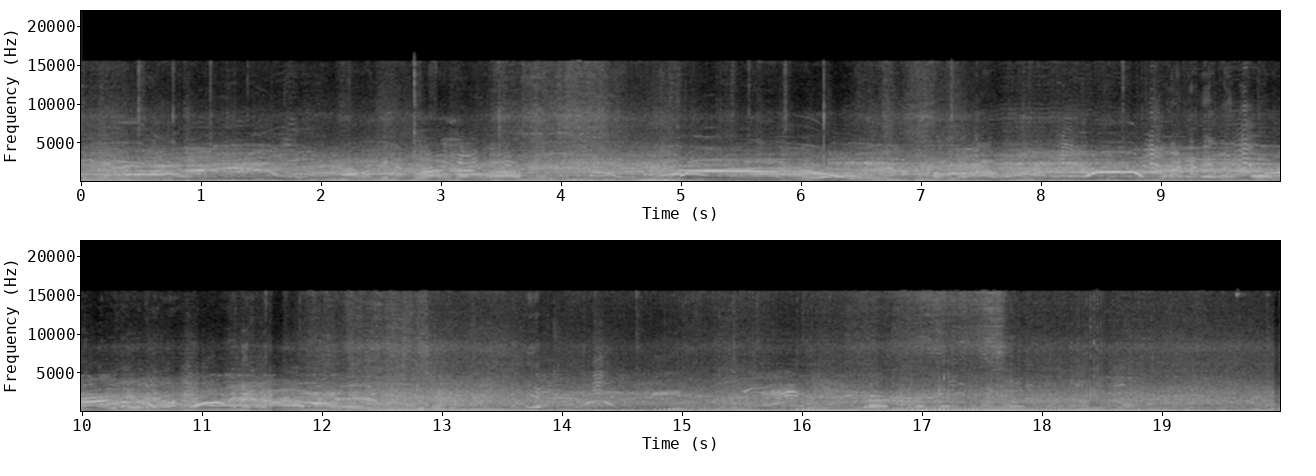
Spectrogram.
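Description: A large crowd chatters and calls out outdoors.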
